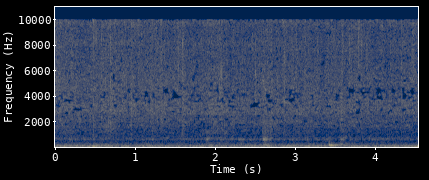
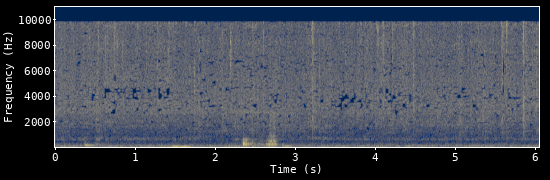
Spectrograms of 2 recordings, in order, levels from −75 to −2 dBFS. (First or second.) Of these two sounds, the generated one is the first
